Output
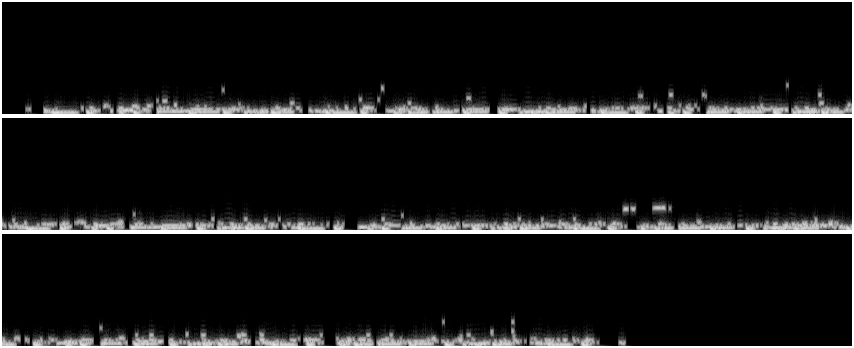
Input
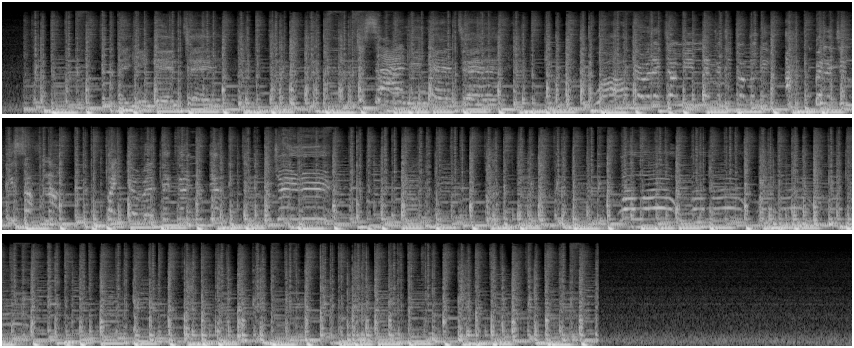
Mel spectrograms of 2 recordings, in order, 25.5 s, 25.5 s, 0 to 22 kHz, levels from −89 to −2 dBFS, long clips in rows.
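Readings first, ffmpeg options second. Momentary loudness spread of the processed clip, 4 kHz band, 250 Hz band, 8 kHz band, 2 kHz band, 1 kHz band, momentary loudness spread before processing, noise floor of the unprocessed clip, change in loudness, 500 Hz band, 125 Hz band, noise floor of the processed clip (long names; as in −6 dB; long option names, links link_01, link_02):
4 LU, below −40 dB, −1.5 dB, below −40 dB, below −40 dB, −9.5 dB, 2 LU, −47 dBFS, −1.0 dB, −12.0 dB, +1.0 dB, below −85 dBFS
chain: -filter_complex "[0:a]afftfilt=real='re*gte(hypot(re,im),0.251)':imag='im*gte(hypot(re,im),0.251)':win_size=1024:overlap=0.75,lowpass=1100,bandreject=frequency=60:width_type=h:width=6,bandreject=frequency=120:width_type=h:width=6,bandreject=frequency=180:width_type=h:width=6,bandreject=frequency=240:width_type=h:width=6,bandreject=frequency=300:width_type=h:width=6,bandreject=frequency=360:width_type=h:width=6,bandreject=frequency=420:width_type=h:width=6,bandreject=frequency=480:width_type=h:width=6,asplit=9[link_01][link_02][link_03][link_04][link_05][link_06][link_07][link_08][link_09];[link_02]adelay=368,afreqshift=58,volume=-9dB[link_10];[link_03]adelay=736,afreqshift=116,volume=-13.3dB[link_11];[link_04]adelay=1104,afreqshift=174,volume=-17.6dB[link_12];[link_05]adelay=1472,afreqshift=232,volume=-21.9dB[link_13];[link_06]adelay=1840,afreqshift=290,volume=-26.2dB[link_14];[link_07]adelay=2208,afreqshift=348,volume=-30.5dB[link_15];[link_08]adelay=2576,afreqshift=406,volume=-34.8dB[link_16];[link_09]adelay=2944,afreqshift=464,volume=-39.1dB[link_17];[link_01][link_10][link_11][link_12][link_13][link_14][link_15][link_16][link_17]amix=inputs=9:normalize=0,asplit=2[link_18][link_19];[link_19]aeval=exprs='sgn(val(0))*max(abs(val(0))-0.0141,0)':channel_layout=same,volume=-11dB[link_20];[link_18][link_20]amix=inputs=2:normalize=0,afftfilt=real='re*gte(hypot(re,im),0.501)':imag='im*gte(hypot(re,im),0.501)':win_size=1024:overlap=0.75" -ar 48000 -c:a libopus -b:a 96k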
